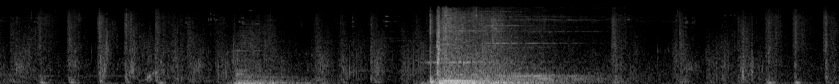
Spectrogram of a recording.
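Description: Heavy footsteps crunch through snow at a brisk pace.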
